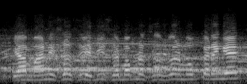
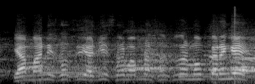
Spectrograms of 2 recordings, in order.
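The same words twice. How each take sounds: Both takes have the same delivery.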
